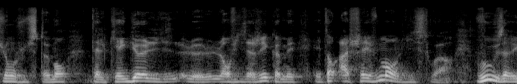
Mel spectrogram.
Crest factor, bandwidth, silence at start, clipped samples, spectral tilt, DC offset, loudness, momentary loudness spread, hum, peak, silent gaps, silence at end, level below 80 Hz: 18 dB; 15.5 kHz; 0 s; under 0.1%; -6 dB/octave; under 0.1%; -25 LUFS; 10 LU; none; -6 dBFS; none; 0 s; -58 dBFS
